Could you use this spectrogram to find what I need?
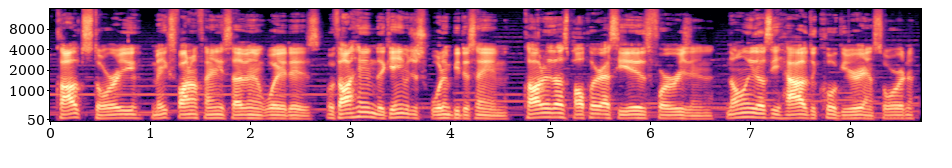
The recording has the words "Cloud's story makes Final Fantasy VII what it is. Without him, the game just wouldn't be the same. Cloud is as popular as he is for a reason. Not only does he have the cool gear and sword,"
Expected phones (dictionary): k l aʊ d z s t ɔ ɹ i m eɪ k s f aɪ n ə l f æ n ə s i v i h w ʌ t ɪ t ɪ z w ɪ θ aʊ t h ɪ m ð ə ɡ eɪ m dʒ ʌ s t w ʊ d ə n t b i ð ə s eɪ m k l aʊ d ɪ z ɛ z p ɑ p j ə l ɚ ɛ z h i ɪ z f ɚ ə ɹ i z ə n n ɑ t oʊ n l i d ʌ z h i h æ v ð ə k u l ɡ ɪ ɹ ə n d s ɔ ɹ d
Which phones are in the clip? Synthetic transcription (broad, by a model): k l aʊ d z s t ɔ ɹ i m eɪ k s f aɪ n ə n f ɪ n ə s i v i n w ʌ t ɪ t ɪ z w ɪ θ aʊ t h ɪ m ð ə ɡ eɪ m dʒ ʌ s t w ʊ d n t b i ð ə s eɪ m k l aʊ d ɪ z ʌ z p ɑ p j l ɚ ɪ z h i ɪ z f ɚ ə ɹ i z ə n n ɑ t oʊ n l i d ʌ z i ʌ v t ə k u l ɡ ɪ ɹ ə n s ɔ ɹ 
